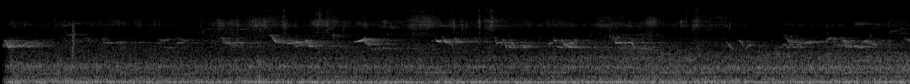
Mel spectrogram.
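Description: Small birds chirping in short repeated notes, about two a second, over a low steady rumble, with a few faint clicks.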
